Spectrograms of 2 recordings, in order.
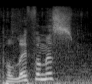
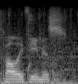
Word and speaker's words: Polyphemus: do have polyus so apparently it's pronounced polypous I don't know I I've always said polyphemus and by all cat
